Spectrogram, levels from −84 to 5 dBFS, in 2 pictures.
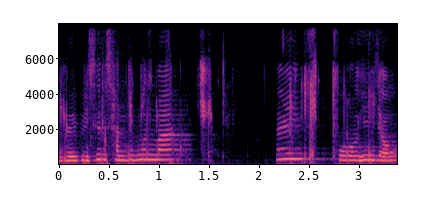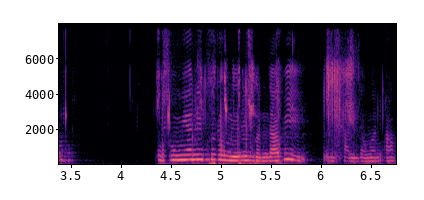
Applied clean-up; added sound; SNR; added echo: neural mask model RNNoise.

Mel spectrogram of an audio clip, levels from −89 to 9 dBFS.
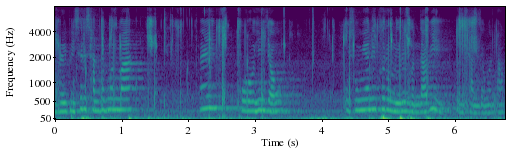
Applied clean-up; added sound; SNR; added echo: none; Chewing, mastication; -3 dB; none.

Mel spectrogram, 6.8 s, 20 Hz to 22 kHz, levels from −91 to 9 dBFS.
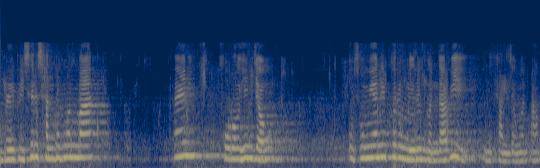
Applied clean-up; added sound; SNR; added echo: neural separator model SepFormer DNS4.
